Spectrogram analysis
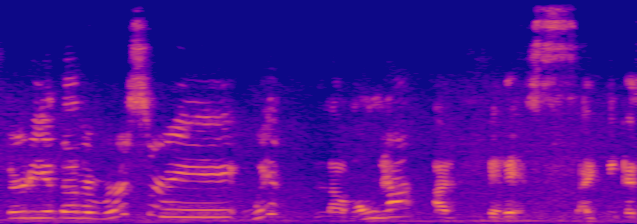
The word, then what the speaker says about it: Alférez: All right, so I hope I'm pronouncing it right, because I know there's an accent on the E. ALFÉREZ. Yeah. ALFÉREZ.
